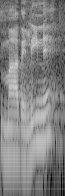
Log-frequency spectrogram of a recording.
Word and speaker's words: Madeleine: Madeleine es Madeline, así como en español sería Madeline, y Delbrel es D-E-L-B-R-E-L, B de burro.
